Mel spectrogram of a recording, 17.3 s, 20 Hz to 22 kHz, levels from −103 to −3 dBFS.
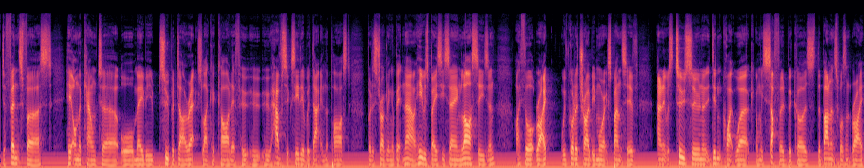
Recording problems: electrical hum; faint; throughout; 50 Hz, 25 dB below the speech

